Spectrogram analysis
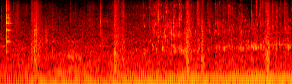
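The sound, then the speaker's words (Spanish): Water poured for friends in a communal kitchen, heard as an irregular splashing trickle with a few brief bursts over a low steady hum. “sirve agua a sus amigos”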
